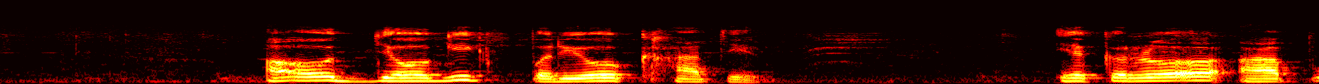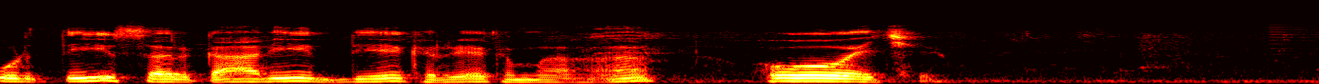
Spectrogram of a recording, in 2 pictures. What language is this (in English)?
Maithili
